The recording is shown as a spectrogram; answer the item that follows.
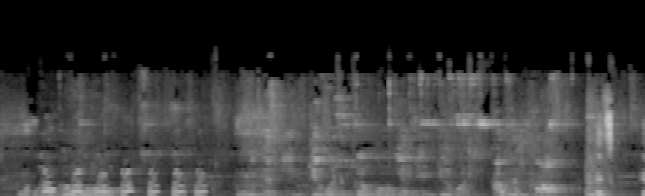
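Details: Belgian Malinois named Winston reunited with his owners: a quick run of high, harmonic whines and yelps, rising and falling in rapid succession, then people talking excitedly indoors with a sharp knock near the end.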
